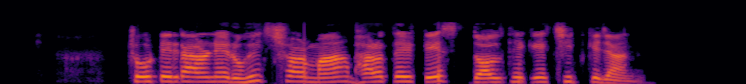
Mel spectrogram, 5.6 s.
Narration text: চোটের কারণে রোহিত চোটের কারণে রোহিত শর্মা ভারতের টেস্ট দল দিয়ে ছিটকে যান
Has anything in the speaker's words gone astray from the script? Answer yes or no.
yes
